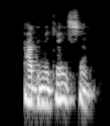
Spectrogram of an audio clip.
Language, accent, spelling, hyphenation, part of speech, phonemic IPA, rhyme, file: English, Southern England, abnegation, ab‧ne‧ga‧tion, noun, /ˌæbnɪˈɡeɪʃən/, -eɪʃən, LL-Q1860 (eng)-abnegation.wav
- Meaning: A denial; a renunciation; denial of desire or self-interest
